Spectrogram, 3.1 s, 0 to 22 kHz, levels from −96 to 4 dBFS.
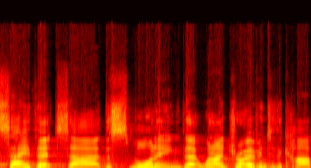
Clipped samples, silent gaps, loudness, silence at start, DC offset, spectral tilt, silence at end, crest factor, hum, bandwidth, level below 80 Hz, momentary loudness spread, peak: under 0.1%; none; -28 LUFS; 0 s; under 0.1%; -3.5 dB/octave; 0 s; 18 dB; none; 18 kHz; -78 dBFS; 5 LU; -10 dBFS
